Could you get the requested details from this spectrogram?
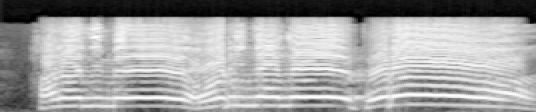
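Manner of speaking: loud, high, drawn-out cry. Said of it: "하고서 외쳤습니다".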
